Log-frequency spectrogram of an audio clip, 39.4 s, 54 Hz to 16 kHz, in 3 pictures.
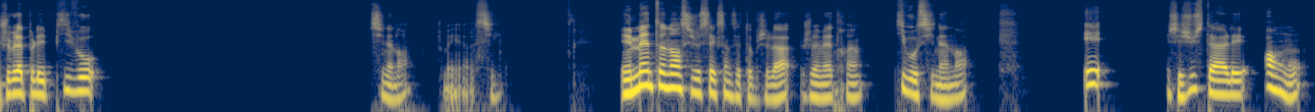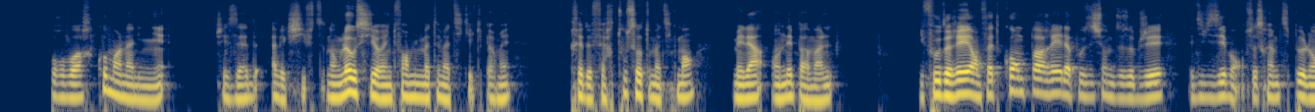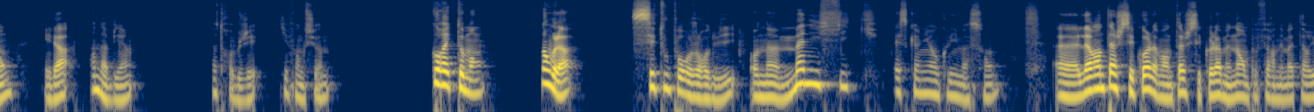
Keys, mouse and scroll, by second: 0.4-6.6 drag, 7.9-10.0 drag, 10.7 g, 12.0-14.0 shift+middle drag, 14.1 scroll up 1, 14.3-19.1 shift+right drag, 15.0 g, 19.3-19.8 scroll down 4, 19.9-20.7 shift+middle drag, 20.7-24.3 shift+right drag, 21.0-21.5 scroll up 4, 21.6 shift+middle click, 21.9-22.4 scroll up 2, 22.4-24.3 scroll down 2, 24.3-24.6 middle drag, 24.3-24.6 scroll down 2, 24.6 click, 24.7-31.0 right drag, 29.8 middle click, 31.0-39.4 shift+middle drag, 31.9 scroll down 1.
